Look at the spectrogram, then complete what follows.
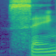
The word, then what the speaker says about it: sang: Sing in the present, sang in the past. Use the long A sound.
